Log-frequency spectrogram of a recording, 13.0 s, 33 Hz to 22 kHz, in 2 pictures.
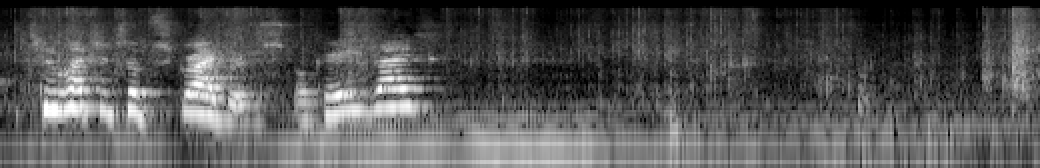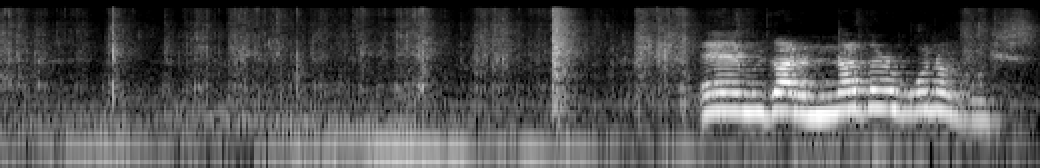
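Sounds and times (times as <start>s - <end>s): plastic packaging crinkling: 0.0s - 11.2s, 12.2s - 13.0s.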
